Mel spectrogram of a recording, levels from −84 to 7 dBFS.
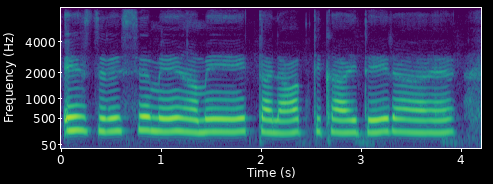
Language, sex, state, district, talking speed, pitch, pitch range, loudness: Hindi, female, Jharkhand, Palamu, 140 wpm, 245 Hz, 235-255 Hz, -16 LUFS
